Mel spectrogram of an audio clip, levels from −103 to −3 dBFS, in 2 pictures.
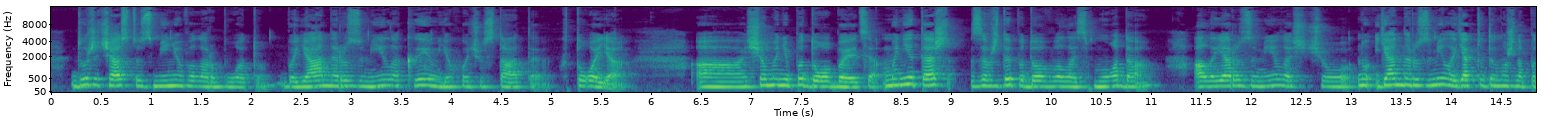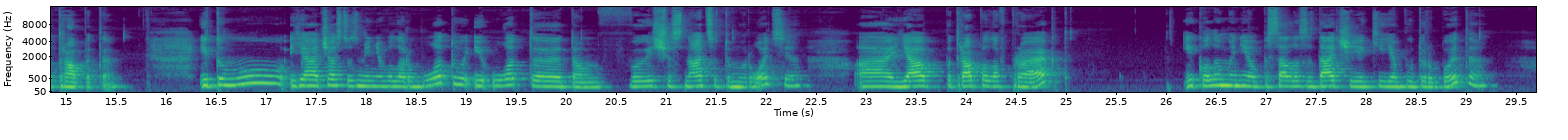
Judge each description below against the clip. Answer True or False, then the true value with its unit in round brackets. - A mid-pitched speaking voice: False (205 Hz)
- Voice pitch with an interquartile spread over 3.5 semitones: False (2.7 semitones)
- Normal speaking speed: True (120 wpm)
